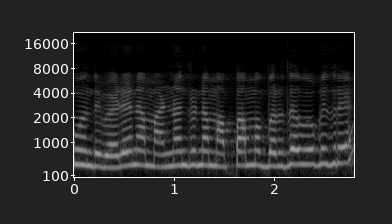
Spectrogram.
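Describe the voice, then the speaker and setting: A woman's voice: very high-pitched, little pitch movement, fast, fairly bright tone. A woman voicing a naive young wife who rambles and repeats herself. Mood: rambling.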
